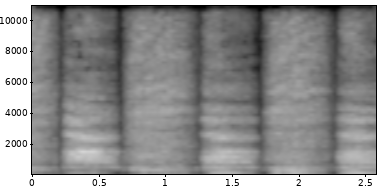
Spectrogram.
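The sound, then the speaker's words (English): Rapid, forceful breathing from a demonstration of an intense breathing exercise, about five loud, rushing breaths in a steady rhythm of quick pulls and pushes of air, with no talk. “the actual Wim Hof method, which is pretty much 3 rounds of intense breathing”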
